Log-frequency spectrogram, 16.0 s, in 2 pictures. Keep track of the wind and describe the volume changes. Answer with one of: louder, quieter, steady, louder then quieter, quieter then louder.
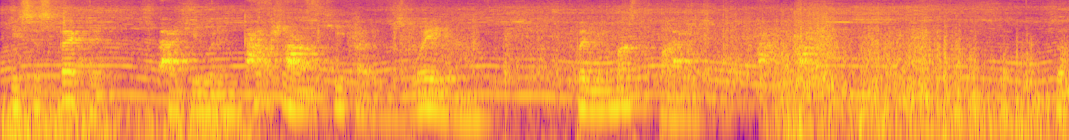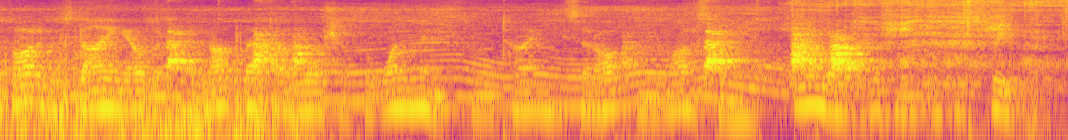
louder.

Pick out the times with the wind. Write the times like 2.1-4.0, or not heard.
0.0-10.2.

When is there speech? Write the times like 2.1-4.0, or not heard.
0.1-5.2, 7.9-15.7.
